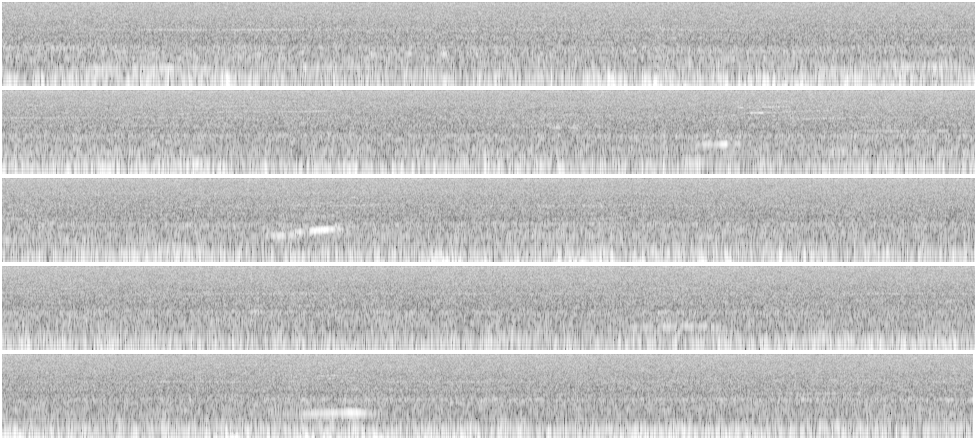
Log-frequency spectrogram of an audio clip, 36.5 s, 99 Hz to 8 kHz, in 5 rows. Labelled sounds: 12.9	14.0	humpback whale, 0.93 to 2.5 kHz
16.8	17.1	humpback whale, 0.99 to 1.2 kHz

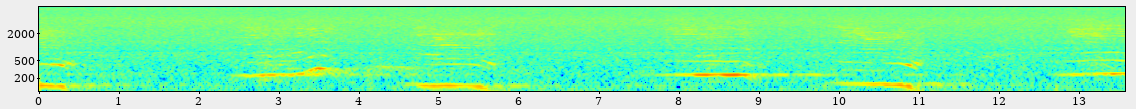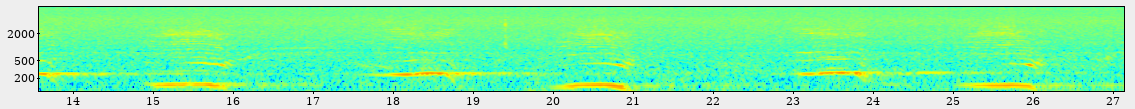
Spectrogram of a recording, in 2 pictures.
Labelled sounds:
4.9	5.5	humpback whale, 1.1 to 2.1 kHz
7.9	8.2	humpback whale, 1.9 to 2.0 kHz
10.5	10.8	humpback whale, 1.6 to 1.7 kHz
13.2	13.6	humpback whale, 2.5 to 3.2 kHz
15.2	15.7	humpback whale, 1.9 to 2.1 kHz
17.9	18.2	humpback whale, 2.4 to 2.6 kHz
20.3	20.8	humpback whale, 1.8 to 1.9 kHz
23.1	23.4	humpback whale, 2.0 to 2.1 kHz
25.4	25.8	humpback whale, 1.1 to 2.1 kHz

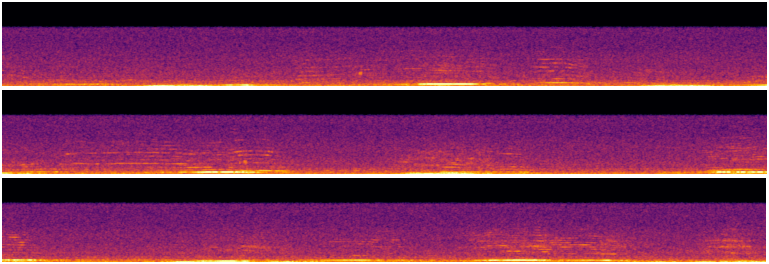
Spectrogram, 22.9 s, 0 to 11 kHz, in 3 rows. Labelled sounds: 3.0	3.4	humpback whale, 1.3 to 1.6 kHz
4.3	5.8	humpback whale, 2.0 to 3.6 kHz
8.7	10.4	humpback whale, 0.86 to 3.1 kHz
16.3	16.6	humpback whale, 2.2 to 2.4 kHz
17.7	18.0	humpback whale, 1.8 to 2.2 kHz
18.6	18.8	humpback whale, 2.7 to 2.8 kHz
20.1	21.5	humpback whale, 1.1 to 2.4 kHz

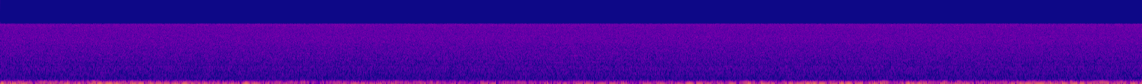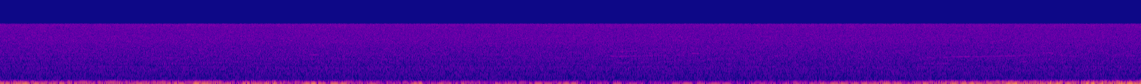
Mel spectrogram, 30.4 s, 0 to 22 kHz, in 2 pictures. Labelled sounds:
23.5	23.7	humpback whale, 2.0 to 2.2 kHz
27.9	28.8	humpback whale, 1.4 to 1.6 kHz

